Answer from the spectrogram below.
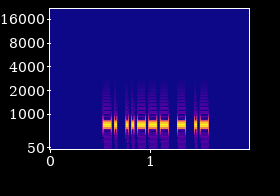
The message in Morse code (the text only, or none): N2TA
